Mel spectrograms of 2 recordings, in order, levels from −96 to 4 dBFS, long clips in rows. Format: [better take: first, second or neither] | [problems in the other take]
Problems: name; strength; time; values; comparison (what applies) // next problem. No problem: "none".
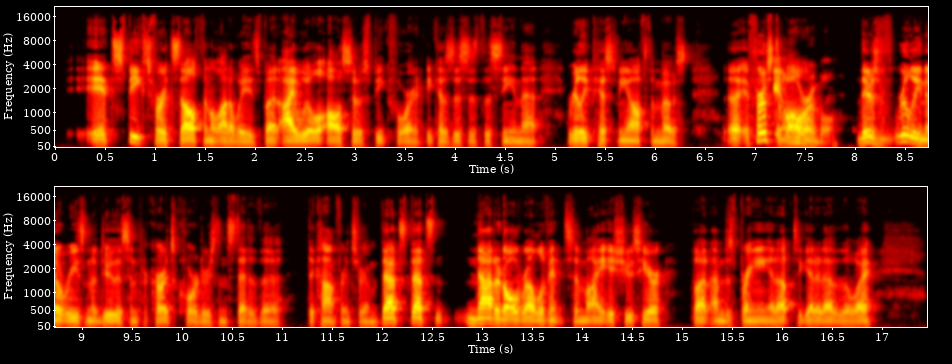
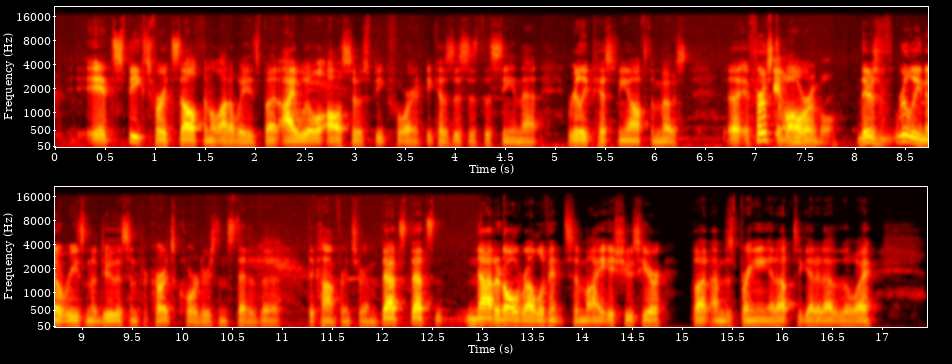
first | hiss; faint; until 13 s; 25 dB below the speech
